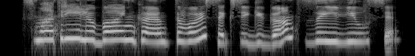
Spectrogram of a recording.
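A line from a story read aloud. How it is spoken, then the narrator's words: Giggling. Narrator (Russian): Хихикнула Катя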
